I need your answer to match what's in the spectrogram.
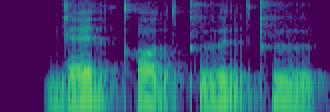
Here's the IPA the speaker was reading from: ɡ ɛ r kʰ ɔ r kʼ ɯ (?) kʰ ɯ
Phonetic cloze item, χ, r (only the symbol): r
